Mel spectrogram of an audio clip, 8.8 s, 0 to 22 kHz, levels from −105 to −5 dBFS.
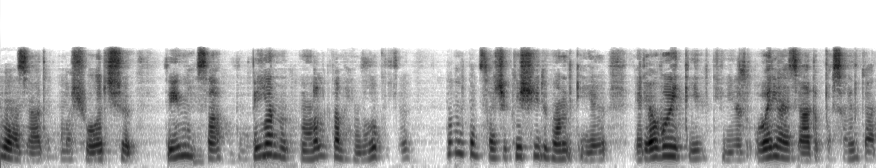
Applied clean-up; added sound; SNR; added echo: neural mask model DeepFilterNet 3.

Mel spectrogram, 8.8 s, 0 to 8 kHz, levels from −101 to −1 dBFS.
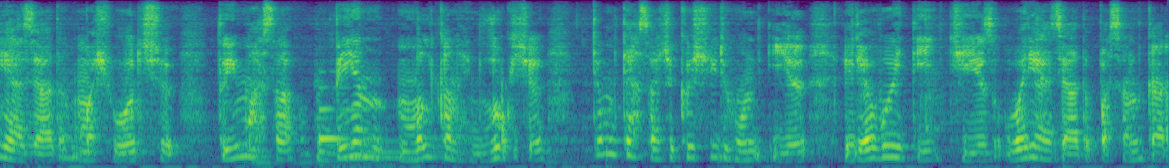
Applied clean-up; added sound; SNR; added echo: none; Keyboard (musical); 5 dB; reverberation time 0.2 s.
